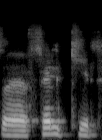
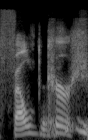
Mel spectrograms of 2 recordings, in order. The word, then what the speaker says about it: Feldkirch: So the town was Felkir. Oh, Feldkirch or whatever.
